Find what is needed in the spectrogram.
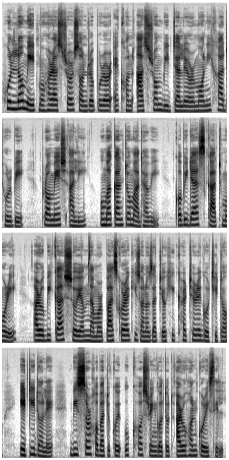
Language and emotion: Assamese, neutral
